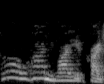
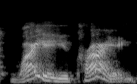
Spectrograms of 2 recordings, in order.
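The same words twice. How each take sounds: First: Tender "oh, hon" sympathy, put on; sweet and sympathetic. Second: Slow, stern questioning; imitating a nun's curt questioning; stern, unsympathetic. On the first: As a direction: imitate a kindly, comforting adult. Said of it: "She wasn't like". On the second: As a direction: demand it like a strict nun. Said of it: "She wasn't like, "Oh, hon".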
